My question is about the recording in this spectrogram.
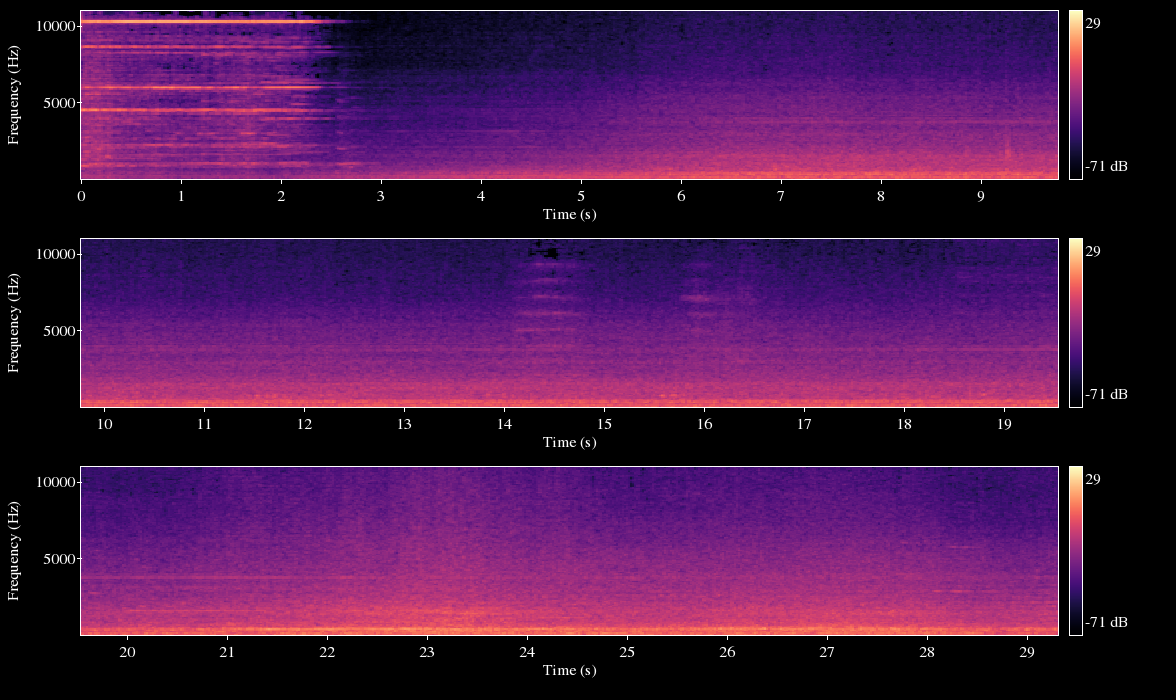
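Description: A shrill squeal of several high steady tones, like wheel or brake squeal, cuts off suddenly about two seconds in. A train's rumble then builds over a few seconds and runs steadily, growing a little louder about twenty seconds in.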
